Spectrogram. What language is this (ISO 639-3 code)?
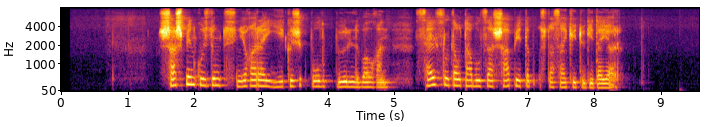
kaz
